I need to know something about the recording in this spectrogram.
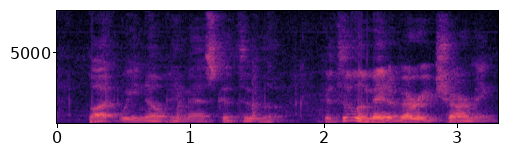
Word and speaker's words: Cthulhu: it's an alien name the closest you can get is to make a coughing sound and it's more like claw that's as close as we can get but we know him as cthulhu catholic made a very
